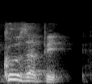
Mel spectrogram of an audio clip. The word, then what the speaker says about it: Causapé: fait, je me rends pas compte comment on prononce ton nom de famille. Alors, c'est Kozapé. Kozapé.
